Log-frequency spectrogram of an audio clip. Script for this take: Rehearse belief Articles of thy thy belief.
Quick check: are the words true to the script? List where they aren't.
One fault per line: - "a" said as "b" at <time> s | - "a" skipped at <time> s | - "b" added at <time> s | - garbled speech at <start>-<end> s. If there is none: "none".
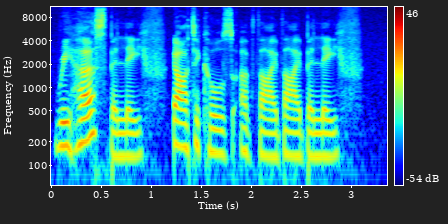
none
